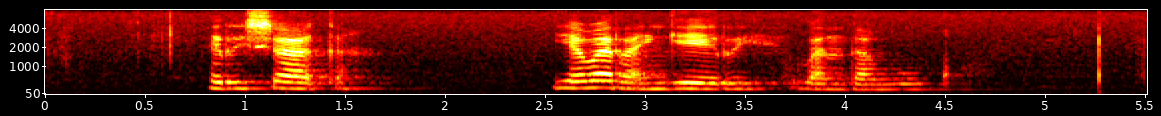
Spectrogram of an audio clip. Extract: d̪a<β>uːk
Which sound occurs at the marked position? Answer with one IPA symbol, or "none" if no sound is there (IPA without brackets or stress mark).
β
